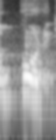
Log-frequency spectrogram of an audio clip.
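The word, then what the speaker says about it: could: तो उसी तरह से यहाँ पे भी ये एल क्या है, साइलेंट है, तो ये होगा कोड, क्या होगा, कोड मतलब सकता था।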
